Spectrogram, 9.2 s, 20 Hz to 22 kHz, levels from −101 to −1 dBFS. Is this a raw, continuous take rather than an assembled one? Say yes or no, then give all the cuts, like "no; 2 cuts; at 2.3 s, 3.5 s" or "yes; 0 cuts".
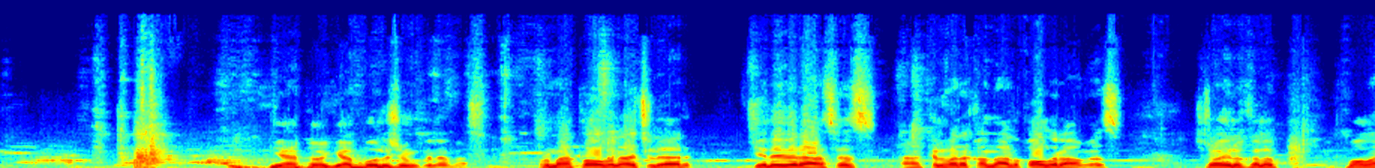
yes; 0 cuts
